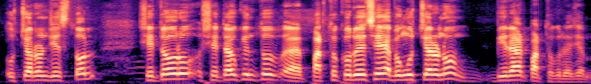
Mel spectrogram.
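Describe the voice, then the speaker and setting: A Quran teacher on a television lesson, patiently quizzing students on letter pronunciation and often ending a point with a questioning "right?". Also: mid-range voice. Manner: patient and encouraging. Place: television studio.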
